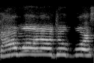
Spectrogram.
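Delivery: high, loud desperate cry; screamed quote. Retold or imitated. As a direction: yell it in the street. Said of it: "that's all I could get out".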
